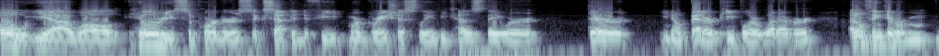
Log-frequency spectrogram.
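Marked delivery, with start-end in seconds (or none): none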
